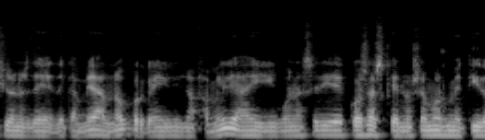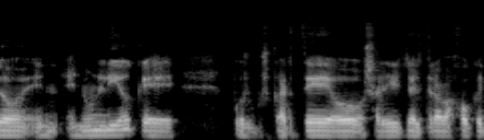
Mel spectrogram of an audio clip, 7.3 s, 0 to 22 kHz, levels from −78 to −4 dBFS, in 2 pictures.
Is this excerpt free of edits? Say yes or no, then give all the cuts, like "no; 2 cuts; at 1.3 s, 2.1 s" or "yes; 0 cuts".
yes; 0 cuts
